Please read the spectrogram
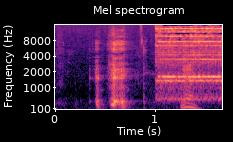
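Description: telephone bell ringing

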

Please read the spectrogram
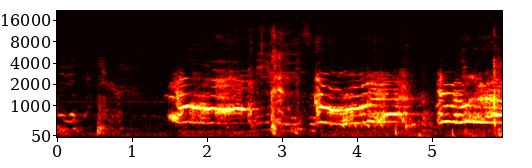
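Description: dog vocalizing

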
